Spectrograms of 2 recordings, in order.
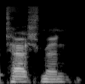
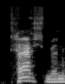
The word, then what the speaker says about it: Tachman: me my friend is like the New York Yankees president or whatever Brian Cashman that rhymes with that so Tyler tashman welcome uh you to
